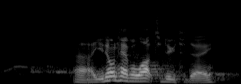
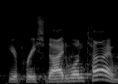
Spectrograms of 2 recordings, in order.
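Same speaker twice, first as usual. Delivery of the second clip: ordinary talk, nothing marked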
